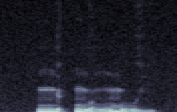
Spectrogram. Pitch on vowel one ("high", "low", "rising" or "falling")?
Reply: high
